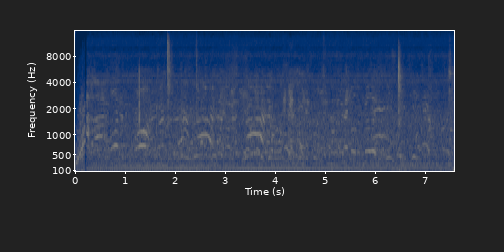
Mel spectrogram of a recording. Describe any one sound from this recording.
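Young men shout to each other at a distance outdoors.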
